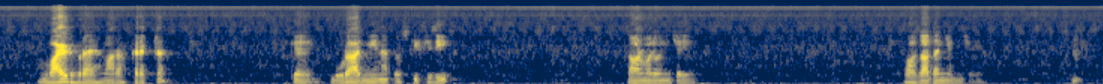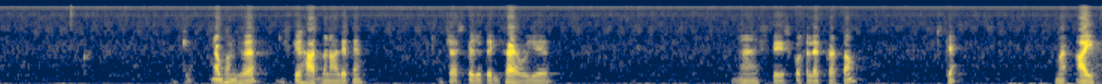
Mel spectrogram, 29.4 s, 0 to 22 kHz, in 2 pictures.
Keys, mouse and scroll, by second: 0.4-1.7 drag, 1.7 right click, 2.5 KP_1, 3.7 g, 14.9 Tab, 15.0 right click, 17.1-18.3 middle drag, 18.3 right click, 18.6 Tab, 19.0-21.6 middle drag, 21.6-23.2 drag, 23.2 right click, 24.0 shift+right click, 24.8 shift+right click, 25.4 shift+right click, 26.3-29.1 middle drag.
